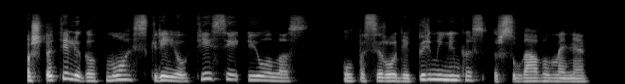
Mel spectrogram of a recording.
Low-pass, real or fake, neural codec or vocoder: 10.8 kHz; fake; codec, 24 kHz, 1 kbps, SNAC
